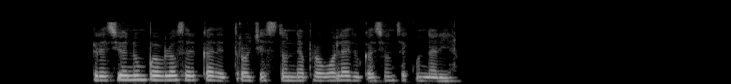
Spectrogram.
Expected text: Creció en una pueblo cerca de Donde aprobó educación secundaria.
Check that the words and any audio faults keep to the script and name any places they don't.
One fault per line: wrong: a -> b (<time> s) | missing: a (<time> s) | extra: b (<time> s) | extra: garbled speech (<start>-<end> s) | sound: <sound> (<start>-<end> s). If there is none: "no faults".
wrong: una -> un (1.4 s)
extra: Troyes (2.3 s)
extra: la (3.4 s)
